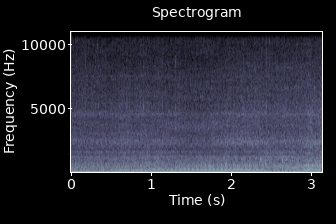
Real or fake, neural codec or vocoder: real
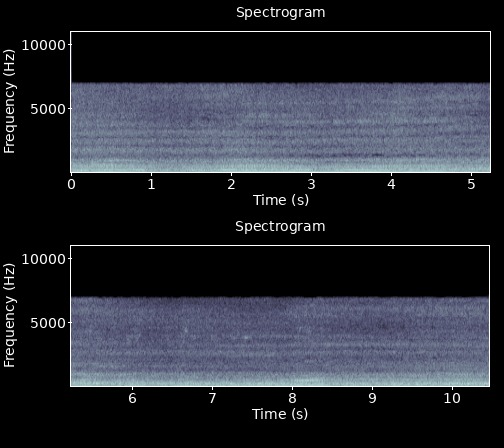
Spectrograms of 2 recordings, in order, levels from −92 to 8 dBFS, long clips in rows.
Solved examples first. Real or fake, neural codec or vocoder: fake, vocoder, BigVGAN v2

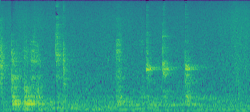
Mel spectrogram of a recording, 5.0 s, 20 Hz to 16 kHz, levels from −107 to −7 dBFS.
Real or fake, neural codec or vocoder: real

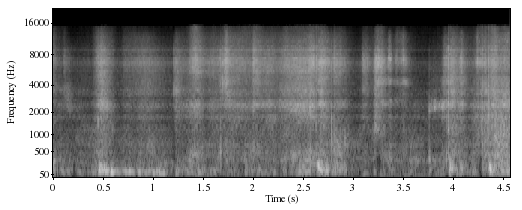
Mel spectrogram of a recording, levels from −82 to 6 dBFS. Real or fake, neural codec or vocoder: fake, autoencoder, DAC-VAE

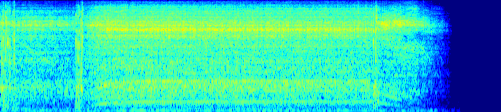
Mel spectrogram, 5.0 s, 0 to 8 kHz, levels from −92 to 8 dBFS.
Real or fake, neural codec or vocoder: real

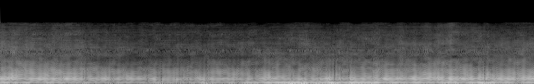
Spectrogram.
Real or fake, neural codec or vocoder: fake, vocoder, Vocos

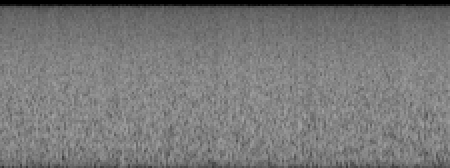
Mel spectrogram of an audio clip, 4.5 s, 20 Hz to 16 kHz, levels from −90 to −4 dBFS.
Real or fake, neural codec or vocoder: real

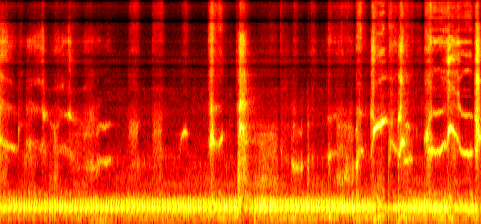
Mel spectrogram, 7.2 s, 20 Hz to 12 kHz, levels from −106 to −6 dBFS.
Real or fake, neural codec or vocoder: fake, autoencoder, DAC-VAE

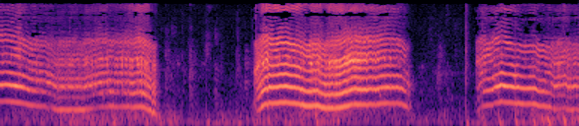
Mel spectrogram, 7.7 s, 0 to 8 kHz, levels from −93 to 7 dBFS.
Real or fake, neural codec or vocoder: real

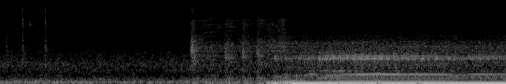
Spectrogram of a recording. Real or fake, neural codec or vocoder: fake, vocoder, BigVGAN v2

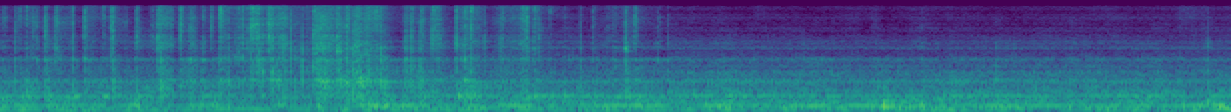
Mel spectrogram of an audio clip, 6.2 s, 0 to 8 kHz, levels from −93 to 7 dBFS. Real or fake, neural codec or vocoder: fake, codec, SNAC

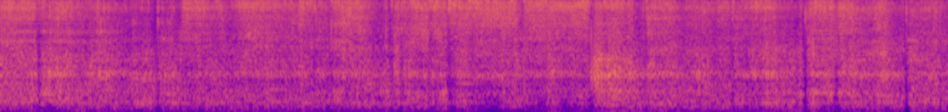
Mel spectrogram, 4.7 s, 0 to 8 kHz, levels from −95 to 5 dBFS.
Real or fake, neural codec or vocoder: fake, codec, SNAC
